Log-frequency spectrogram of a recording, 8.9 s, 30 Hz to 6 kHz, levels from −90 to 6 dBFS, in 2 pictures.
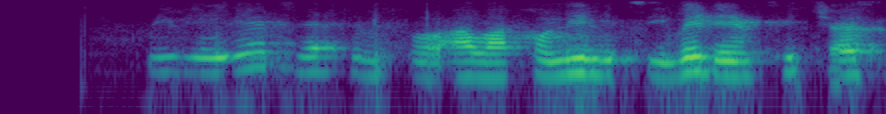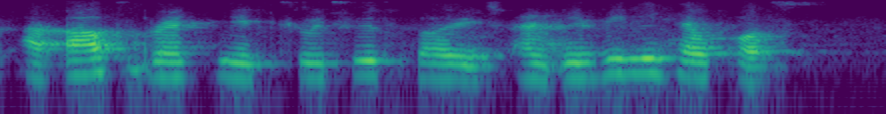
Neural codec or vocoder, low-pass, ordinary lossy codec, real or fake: codec, 16 kHz in and 24 kHz out, 1.1 kbps, FireRedTTS-2 codec; 5.4 kHz; Opus, 16 kbps; fake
